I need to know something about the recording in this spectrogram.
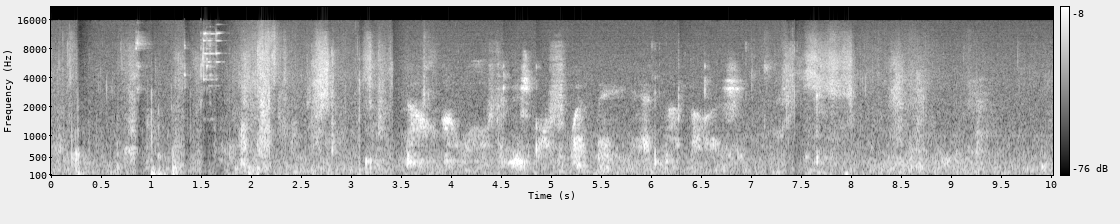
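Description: Hands rustle and tap against fabric close by.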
